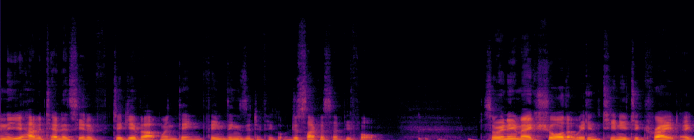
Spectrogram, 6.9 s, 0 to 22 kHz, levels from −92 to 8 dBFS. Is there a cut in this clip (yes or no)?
yes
